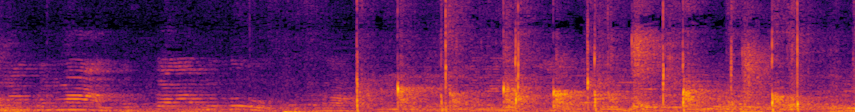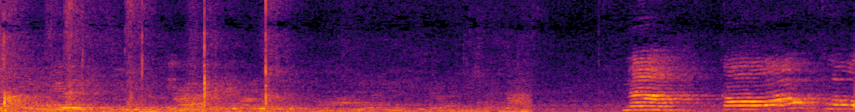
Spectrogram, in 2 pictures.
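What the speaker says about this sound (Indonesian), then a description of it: "Tepuk tangan dulu." Classroom students clap their hands together, a burst of sharp, uneven claps near and moderately loud, while a teacher and children talk around it.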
